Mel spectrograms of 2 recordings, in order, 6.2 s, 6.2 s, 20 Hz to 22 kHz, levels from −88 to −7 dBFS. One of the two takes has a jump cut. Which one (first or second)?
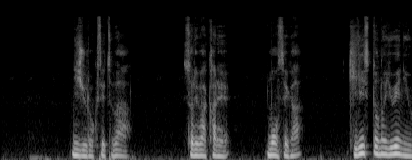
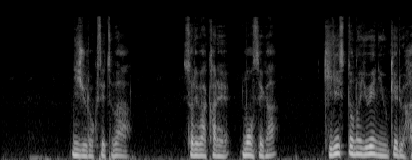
second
